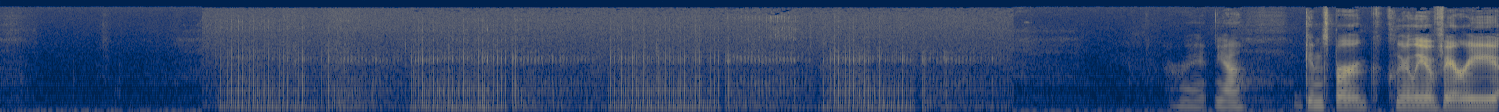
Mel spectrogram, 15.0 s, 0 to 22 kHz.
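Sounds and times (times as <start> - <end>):
cat purring: 2.0 - 10.2
speech: 12.2 - 14.9.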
